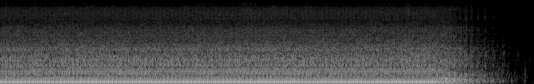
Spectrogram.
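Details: Troy-Bilt mower that wouldn't start after winter, test-run after the fix on its original gasoline. Steady, even chug at about 3.5 beats a second with no misses, then a clean shutdown: healthy.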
